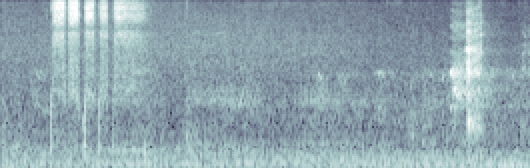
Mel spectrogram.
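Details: Black domestic cat coughing: a quick series of about five harsh, broadband hacking bursts in the first second, then a lone sharp burst near the end, over steady low background rumble with faint bird chirps.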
